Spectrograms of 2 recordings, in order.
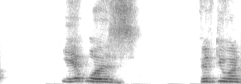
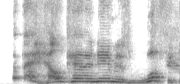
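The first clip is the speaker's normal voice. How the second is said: louder, higher disbelieving yell; incredulous outburst; 4 semitones higher, 5 dB louder than usual. Retold or imitated. Boyd baffled by the kid's name, loud disbelief. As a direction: blurt it out in disbelief.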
